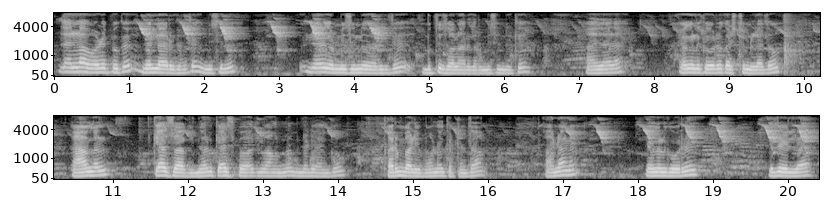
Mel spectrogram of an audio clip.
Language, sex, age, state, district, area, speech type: Tamil, male, 60+, Tamil Nadu, Kallakurichi, urban, spontaneous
